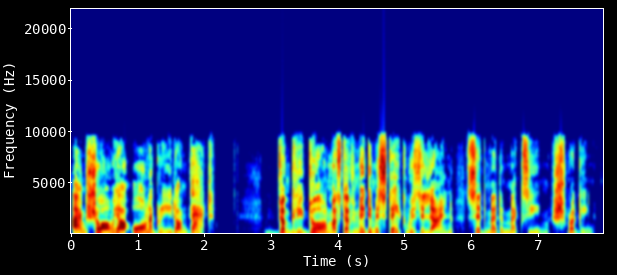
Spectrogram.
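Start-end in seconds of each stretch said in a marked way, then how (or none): 0.0-2.2 high, loud, insistent; sharp. A narrator's reading. McGonagall insisting all are agreed, sharp. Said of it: "said Professor McGonagall sharply". 2.9-5.7 higher-pitched suggestion; dismissive French headmistress. Acted. Madame Maxime blaming Dumbledore, shrugging.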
